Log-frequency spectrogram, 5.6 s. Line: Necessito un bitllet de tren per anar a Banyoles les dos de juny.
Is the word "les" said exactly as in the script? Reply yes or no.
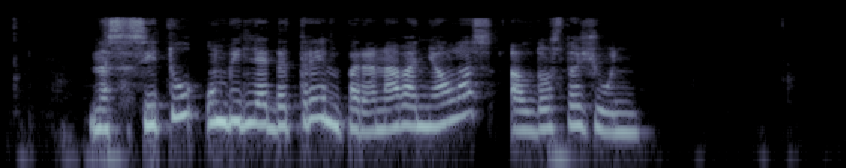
no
